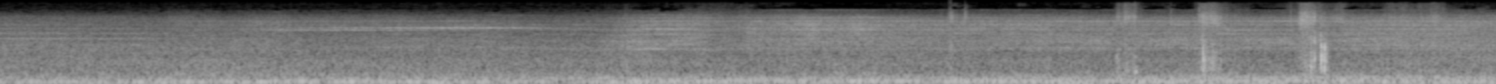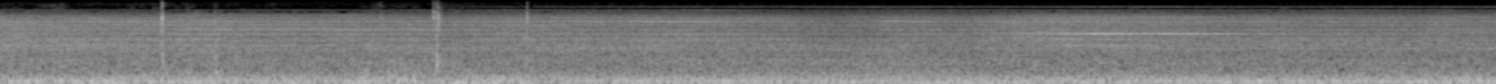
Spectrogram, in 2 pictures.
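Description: CSX double-stack container train rolling past at a distance: a steady rumble of wheels on rail with a few faint high-pitched squeals. Two sharp clanks about six seconds in stand out as the loudest sounds.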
